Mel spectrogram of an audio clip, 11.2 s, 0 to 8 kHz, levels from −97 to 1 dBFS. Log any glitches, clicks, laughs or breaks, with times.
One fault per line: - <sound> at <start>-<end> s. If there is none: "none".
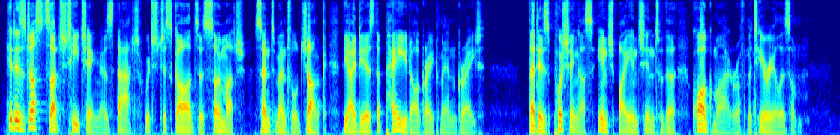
none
